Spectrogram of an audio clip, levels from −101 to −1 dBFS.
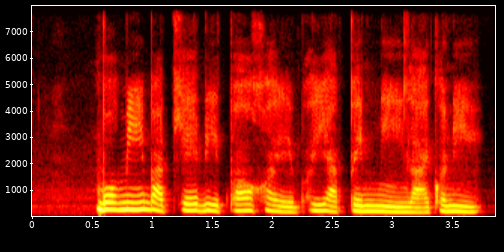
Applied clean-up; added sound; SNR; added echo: none; none; none; none.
